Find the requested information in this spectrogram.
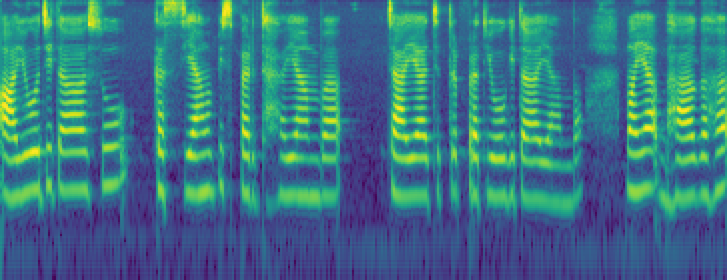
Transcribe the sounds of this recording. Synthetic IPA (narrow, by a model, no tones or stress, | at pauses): aːjoːd͡ʒit̪aːsu | kɐsjaːmɐpispɐɾd̪ʱaːjaːmʋaː | t͡ʃaːjaːt͡ʃit̪ɾɐpɾɐt̪joːɡit̪aːjaːmʋa | mɐjaːbʱaːɡɐɦɐ̆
